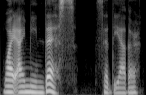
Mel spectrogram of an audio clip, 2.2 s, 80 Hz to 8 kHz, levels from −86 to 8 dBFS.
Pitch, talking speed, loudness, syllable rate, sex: 170 Hz, 190 wpm, -18 LUFS, 4.5 syllables/s, female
